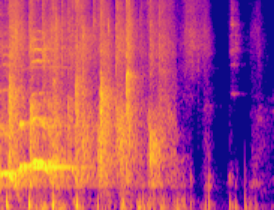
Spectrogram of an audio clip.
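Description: A crowd applauds with dense, rapid clapping that starts strong, gradually thins out and fades, ending in a few scattered last claps. A brief whistle-like tone rises early on.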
